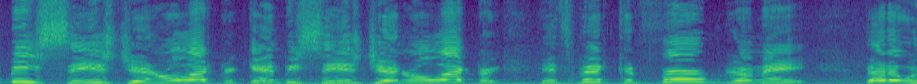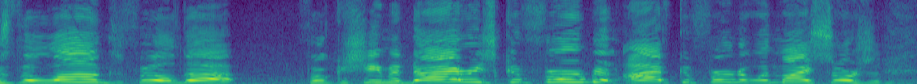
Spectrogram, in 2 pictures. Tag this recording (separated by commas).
Speech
